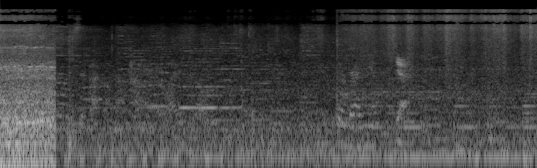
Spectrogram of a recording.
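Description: Loud street noise on a city sidewalk for about the first second, then an abrupt change to a quieter shop interior with music playing and indistinct voices.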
